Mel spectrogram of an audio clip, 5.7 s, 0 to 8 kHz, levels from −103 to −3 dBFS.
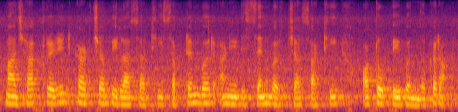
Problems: constant background noise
